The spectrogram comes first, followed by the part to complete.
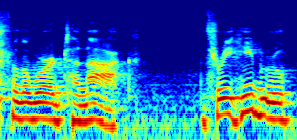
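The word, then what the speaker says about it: תנ״ך: it and cough now tav noon cough has the sound of a t in english noon sounds like an n in kath sounds like a k the three letters for the word tanakh three hebrew letters for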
